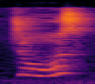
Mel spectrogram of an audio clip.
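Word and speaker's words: chose: Begin, began, begin, break, broke, broken, चूज, चोज, चूजन। अब spelling यहाँ पे ओ है, लेकिन इसकी साउंड क्या हो जाती है, चोज।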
